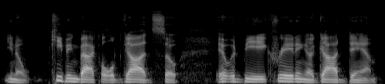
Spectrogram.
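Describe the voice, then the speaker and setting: Casual man with a lowish voice. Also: moderate pace, no echo, studio quality. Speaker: cast member of an improvised audio drama. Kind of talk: casual Q&A chat.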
